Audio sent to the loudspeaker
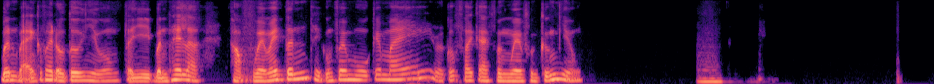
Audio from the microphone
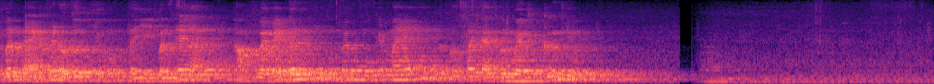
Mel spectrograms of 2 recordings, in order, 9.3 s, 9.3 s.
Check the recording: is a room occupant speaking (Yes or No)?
No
